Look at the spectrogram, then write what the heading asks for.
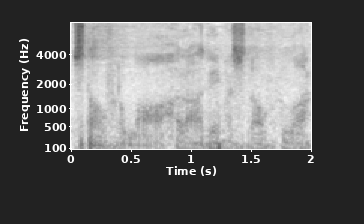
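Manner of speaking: very low, soft murmured dhikr; contoh istighfar. Shown as a demonstration. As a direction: murmur it under your breath. (gumam zikir pelan dan rendah)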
